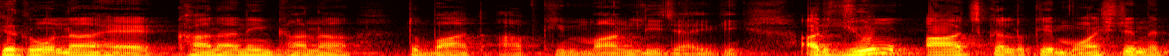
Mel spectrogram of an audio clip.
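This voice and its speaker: The voice belongs to a man with medium pitch. His tone is dark and mellow. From Pakistan. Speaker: motivational speaker, radio jockey. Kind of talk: motivational lecture.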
